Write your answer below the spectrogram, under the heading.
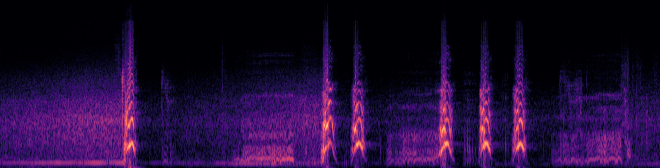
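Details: Lacy, a young golden retriever, barks at a bird's feather blowing across the deck: a lone bark, then a run of five sharp barks, between stretches of wind and a person's voice.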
